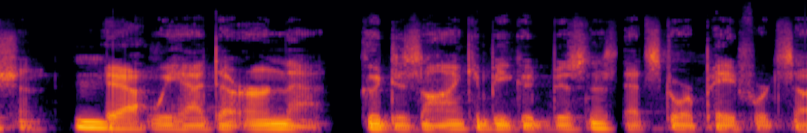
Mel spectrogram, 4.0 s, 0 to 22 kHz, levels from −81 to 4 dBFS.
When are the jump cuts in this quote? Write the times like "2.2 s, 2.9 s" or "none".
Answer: 1.7 s, 3.1 s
